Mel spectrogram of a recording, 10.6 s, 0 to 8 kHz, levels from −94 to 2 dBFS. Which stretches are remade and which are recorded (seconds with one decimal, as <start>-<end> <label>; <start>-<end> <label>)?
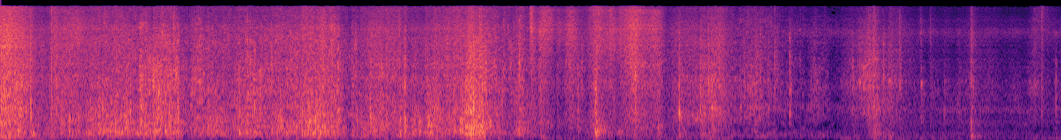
0.0-1.0 remade; 1.0-3.6 recorded; 3.6-4.7 remade; 4.7-5.3 recorded; 5.3-7.3 remade; 7.3-8.4 recorded; 8.4-10.6 remade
